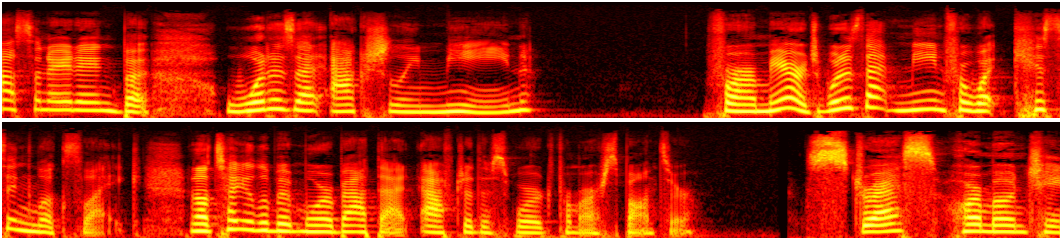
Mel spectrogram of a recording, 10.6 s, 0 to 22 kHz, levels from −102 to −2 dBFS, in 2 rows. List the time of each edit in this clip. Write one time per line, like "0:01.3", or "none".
none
